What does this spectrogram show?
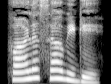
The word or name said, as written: ಕಾಳಸಾವಿಗೆ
